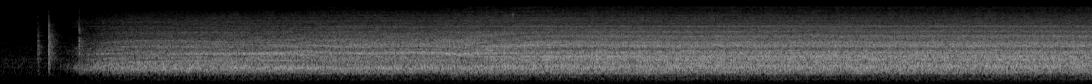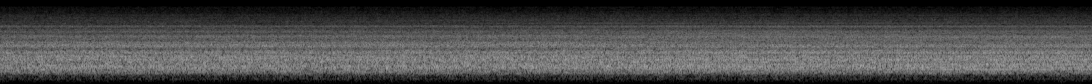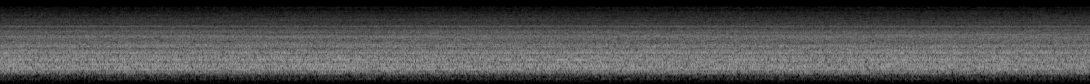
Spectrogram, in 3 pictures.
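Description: Electric heat gun switched on about half a second in, its fan spinning up with a faint rising whine over the first few seconds, then running steadily with an even blowing hiss.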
